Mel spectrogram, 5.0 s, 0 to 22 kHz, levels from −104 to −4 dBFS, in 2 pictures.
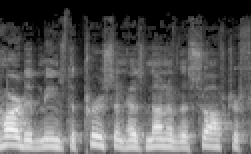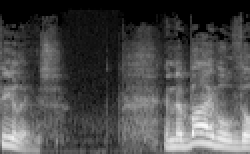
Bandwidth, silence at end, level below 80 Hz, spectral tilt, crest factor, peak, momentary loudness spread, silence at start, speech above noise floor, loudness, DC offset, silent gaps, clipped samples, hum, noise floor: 11.5 kHz; 0 s; -62 dBFS; -8 dB/octave; 18 dB; -2 dBFS; 10 LU; 0 s; 50 dB; -19 LUFS; under 0.1%; none; under 0.1%; none; -67 dBFS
